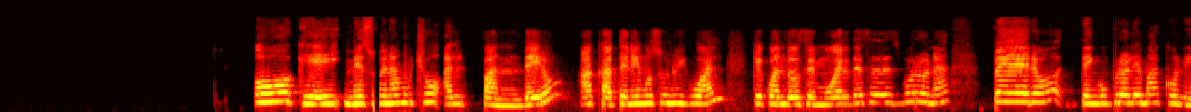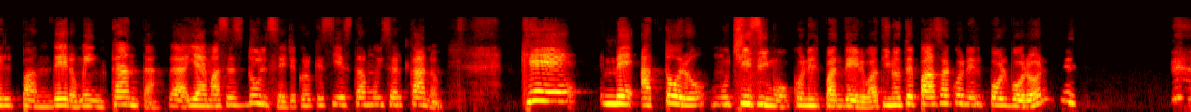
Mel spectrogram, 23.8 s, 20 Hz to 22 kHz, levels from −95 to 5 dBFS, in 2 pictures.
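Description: Speech runs through the whole clip with a rough, slightly doubled colour from channel delay (comb filtering). One channel lags the other by about 20 ms, and when the two are summed to mono the shared content cancels at evenly spaced frequencies, starting around 30 Hz and repeating densely up the spectrum. Because the notches stay fixed for the full length rather than sweeping, this is a static delay, not a flanger or a moving phase problem. At 3.73 to 3.81 s there is a short stall from a late packet: a sound is held for about 60 ms and then the audio resumes exactly where it left off. Nothing is lost, but everything after it sits about 60 ms later. That stretched hold with nothing missing is what separates it from the two short concealed packet losses just after, at 3.97 to 4.00 s and 4.04 to 4.10 s. In those, 20 ms and then 40 ms of real audio never arrived, and the gaps were patched by extrapolating the preceding sound before blending back. 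The result is a brief smear or wobble where some material is simply gone, not delayed. From 4.55 to 9.81 s a call bitrate drop takes the encoder from 32 to 12 kbps, holding at the lowest rate for about 4 s. The audio bandwidth shrinks from 20 kHz to 8 kHz, so the sound turns muffled and somewhat watery, with coarser coding throughout. A continuous loss of top end and texture over several seconds marks this as a bitrate change rather than the momentary damage of packet loss. Overlapping its end, from 8.98 to 10.38 s, a jitter buffer speed-up plays the audio at about 104% of normal speed, trimming roughly 70 ms of accumulated delay by dropping small pitch-period pieces many times over. Pitch stays the same, so it runs a little faster rather than sounding raised. Its gradual, spread-out timing is what tells it apart from a single dropout or a resampling error.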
